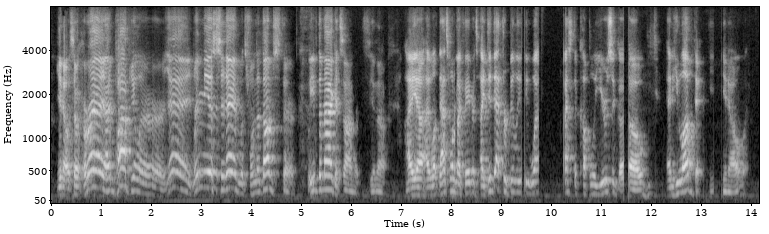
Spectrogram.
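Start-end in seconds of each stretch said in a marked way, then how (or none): 0.6-6.2 high, sing-song, swooping cartoon crab voice. Doing a requested voice from Futurama: Doctor Zoidberg voice. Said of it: "my favorite one to do is Professor Zoidberg".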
